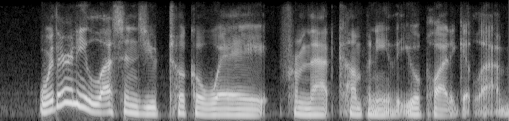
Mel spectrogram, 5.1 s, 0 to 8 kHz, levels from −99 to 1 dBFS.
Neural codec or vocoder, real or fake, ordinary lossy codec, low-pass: none; real; Opus, 16 kbps; 7.2 kHz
